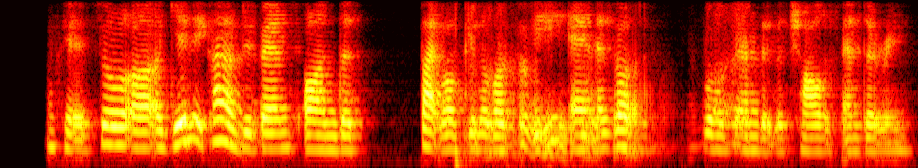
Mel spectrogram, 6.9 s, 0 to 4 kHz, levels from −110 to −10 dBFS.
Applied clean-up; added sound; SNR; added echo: neural mask model DeepFilterNet 3.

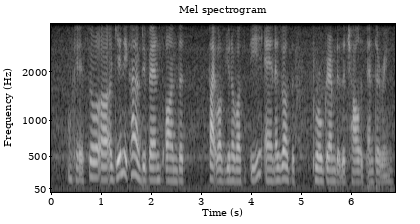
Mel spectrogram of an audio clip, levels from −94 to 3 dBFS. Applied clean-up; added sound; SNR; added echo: none; none; none; none.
